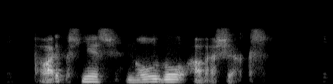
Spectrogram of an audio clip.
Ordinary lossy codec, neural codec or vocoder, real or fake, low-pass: Opus, 16 kbps; codec, 24 kHz, 0.9 kbps, WavTokenizer, medium music audio release; fake; 5.4 kHz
